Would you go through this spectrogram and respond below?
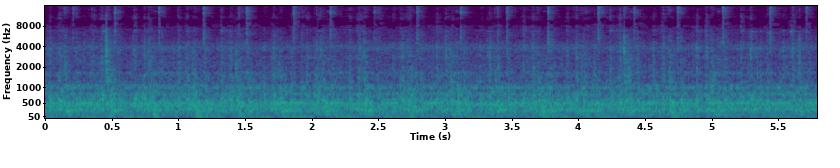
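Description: A sewing machine stitches a fabric face mask with a continuous, even, rapid mechanical rattle, heard close up and fairly quiet, with no talking.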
